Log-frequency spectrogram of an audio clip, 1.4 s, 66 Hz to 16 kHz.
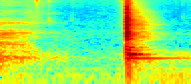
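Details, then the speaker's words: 2008 Chevy Cobalt crank-no-start with the timing cover off, engine turned slowly by hand against compression: one sharp metallic snap as the timing chain jumps a tooth on the crank sprocket. Valves may have hit the piston, not yet checked. "see it kick over and what yep it just jump a tooth"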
